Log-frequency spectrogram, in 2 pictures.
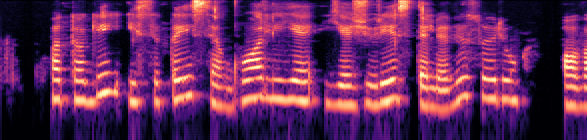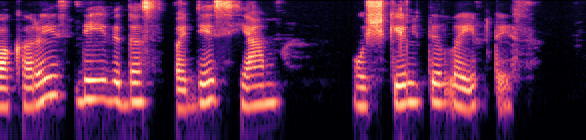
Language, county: Lithuanian, Kaunas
